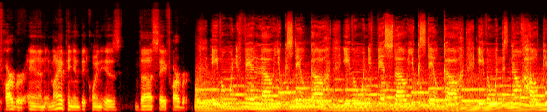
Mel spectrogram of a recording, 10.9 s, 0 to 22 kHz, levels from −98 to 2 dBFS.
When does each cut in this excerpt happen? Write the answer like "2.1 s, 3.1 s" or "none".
3.7 s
